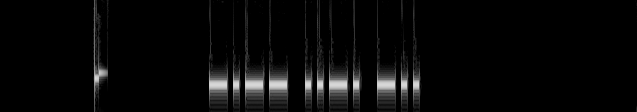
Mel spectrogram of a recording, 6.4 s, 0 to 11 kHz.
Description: Morse code, heard as a keyed tone, about 20 wpm, 700 Hz. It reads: YFD
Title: USA Call Sign Postfixes - 3 Letters 20wpm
